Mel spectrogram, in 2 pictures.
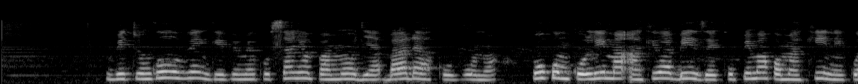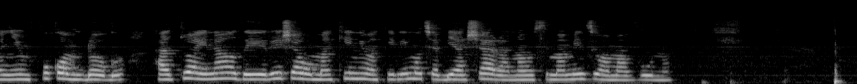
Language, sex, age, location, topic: Swahili, female, 25-35, Dar es Salaam, agriculture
